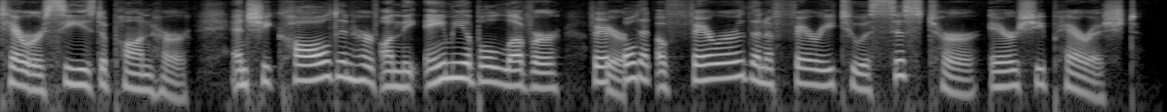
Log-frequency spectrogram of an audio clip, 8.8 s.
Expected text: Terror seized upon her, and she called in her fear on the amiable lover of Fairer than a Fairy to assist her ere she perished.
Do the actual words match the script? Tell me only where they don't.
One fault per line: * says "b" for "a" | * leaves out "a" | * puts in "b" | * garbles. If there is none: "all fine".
* leaves out "fear"
* garbles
